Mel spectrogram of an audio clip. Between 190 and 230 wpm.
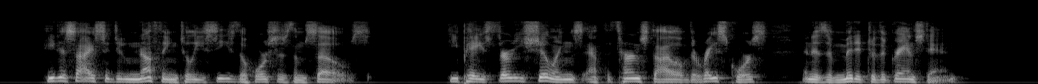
No: average, 165 wpm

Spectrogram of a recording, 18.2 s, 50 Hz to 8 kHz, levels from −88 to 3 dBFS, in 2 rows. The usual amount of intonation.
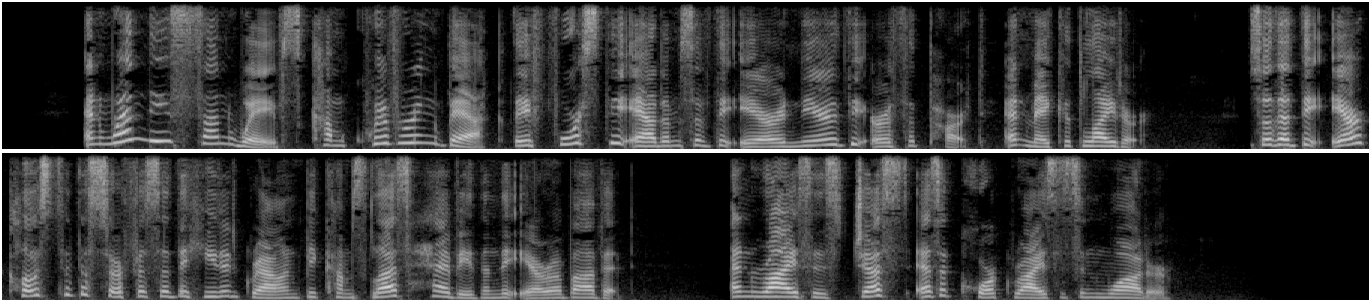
No: wide, 6.2 semitones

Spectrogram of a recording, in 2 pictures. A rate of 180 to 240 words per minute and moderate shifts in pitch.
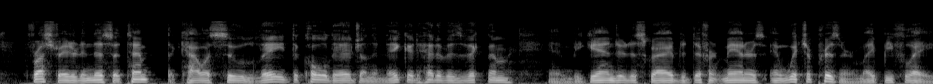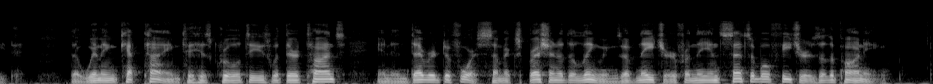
Yes: average, 195 wpm; average, 3.8 semitones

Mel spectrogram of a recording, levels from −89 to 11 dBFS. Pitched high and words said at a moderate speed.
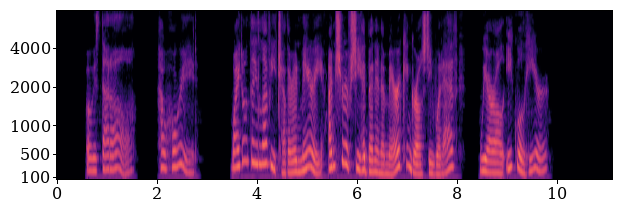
Yes: high, 230 Hz; average, 165 wpm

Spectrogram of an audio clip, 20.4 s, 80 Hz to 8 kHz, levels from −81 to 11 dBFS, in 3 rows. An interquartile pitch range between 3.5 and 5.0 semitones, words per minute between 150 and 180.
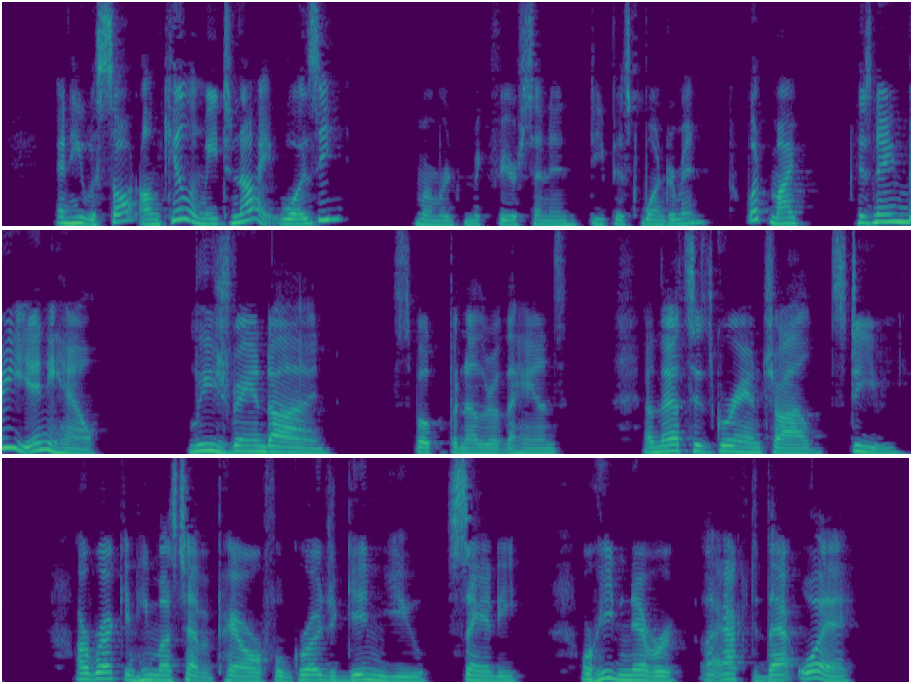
Yes: average, 4.6 semitones; average, 155 wpm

